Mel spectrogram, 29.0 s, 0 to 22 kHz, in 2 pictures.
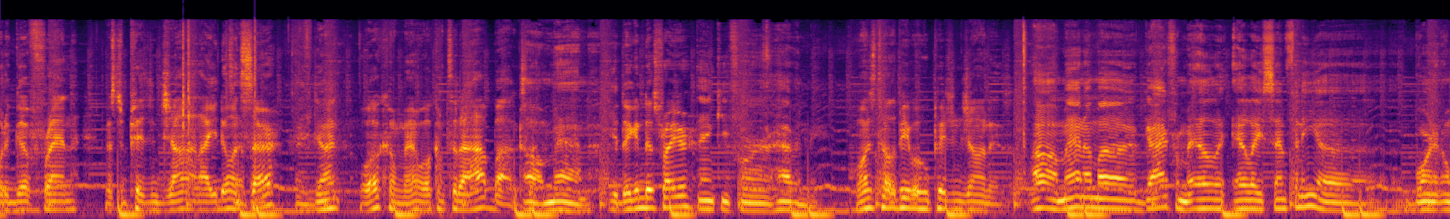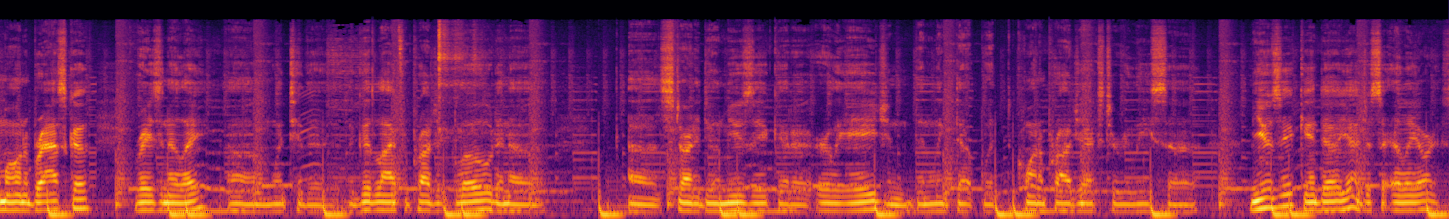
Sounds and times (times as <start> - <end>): Speech: 0.0 - 20.0, 20.8 - 28.9
Music: 0.0 - 28.9.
